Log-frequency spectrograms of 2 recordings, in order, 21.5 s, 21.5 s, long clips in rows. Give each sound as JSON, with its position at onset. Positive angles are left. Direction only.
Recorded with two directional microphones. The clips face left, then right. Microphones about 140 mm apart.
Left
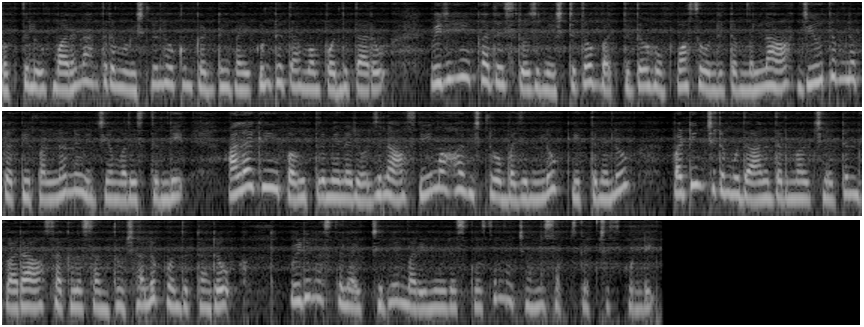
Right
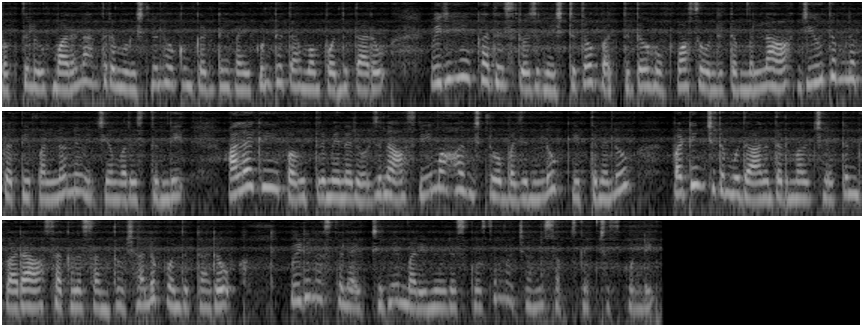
{"t": 0.0, "sound": "a woman's voice", "side_deg": 20}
